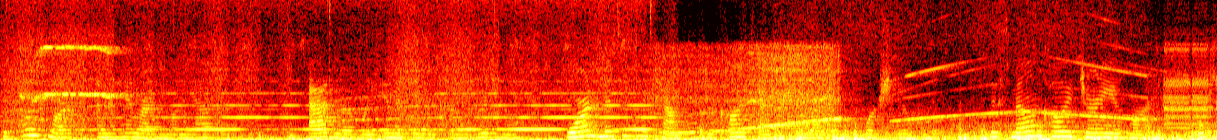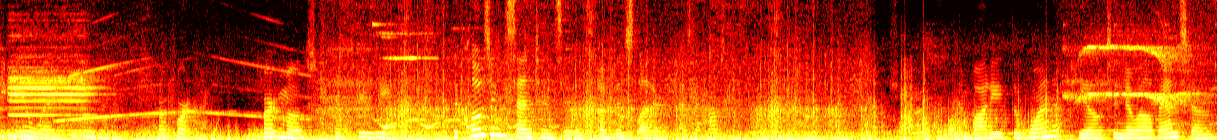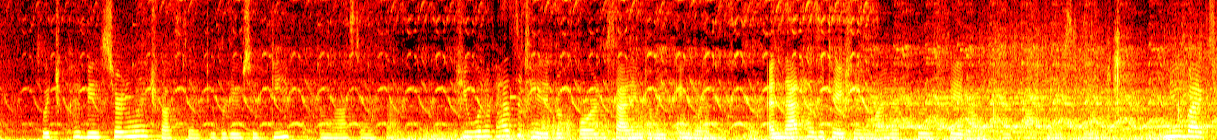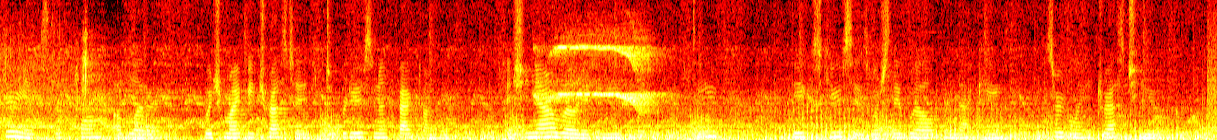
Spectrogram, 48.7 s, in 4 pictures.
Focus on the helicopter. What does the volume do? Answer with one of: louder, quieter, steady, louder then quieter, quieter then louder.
louder.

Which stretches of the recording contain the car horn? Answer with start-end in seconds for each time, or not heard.
12.1-13.8.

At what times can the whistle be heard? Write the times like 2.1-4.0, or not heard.
0.2-1.1, 22.8-24.8, 41.8-43.0.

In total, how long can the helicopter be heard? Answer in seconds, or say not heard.
8 s.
